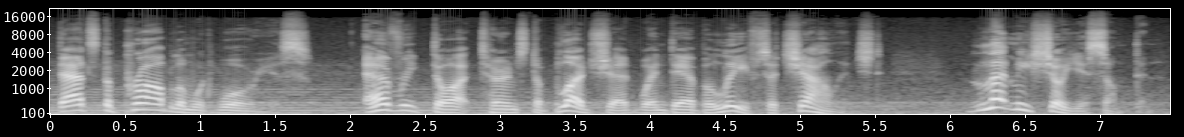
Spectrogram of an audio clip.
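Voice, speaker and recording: A man voices a jaded, knowing private eye in a noir-style fantasy radio play, moving unhurriedly between narration and dialogue. Faint music plays beneath his deadpan, brooding delivery, which ranges widely in pitch and carries a grave, knowing mood.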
